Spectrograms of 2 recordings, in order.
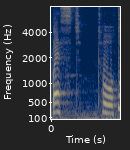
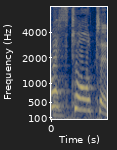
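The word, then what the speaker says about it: Westhoughton: And this is from Sara, and she's West Houghton, there we go. She's even West Taunton. West Taunton. She's even put the pronunciation.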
